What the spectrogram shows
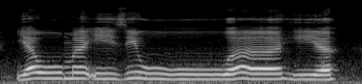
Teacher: Jadi tanwin tu dimasukkan ke dalam bunyi waw dan dengung 2 harakat. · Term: idgham ma'al gunnah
